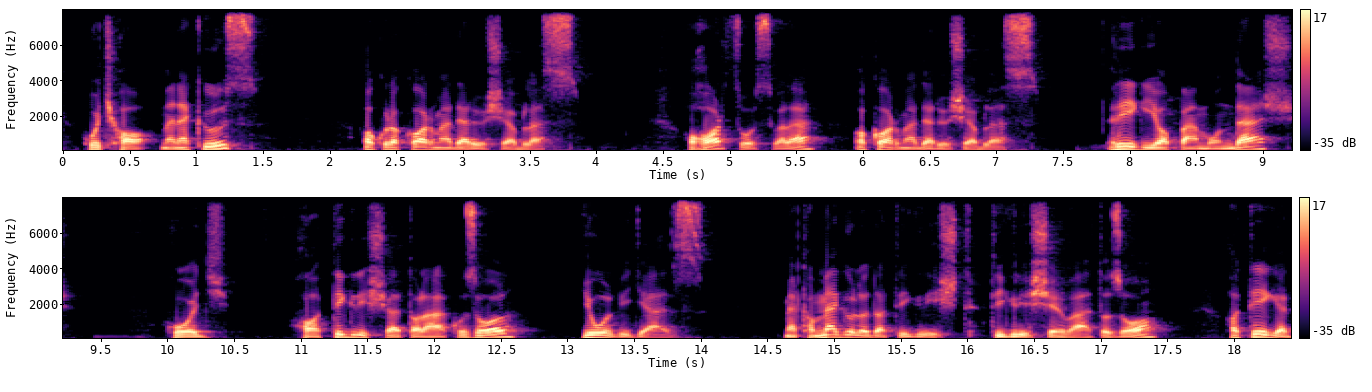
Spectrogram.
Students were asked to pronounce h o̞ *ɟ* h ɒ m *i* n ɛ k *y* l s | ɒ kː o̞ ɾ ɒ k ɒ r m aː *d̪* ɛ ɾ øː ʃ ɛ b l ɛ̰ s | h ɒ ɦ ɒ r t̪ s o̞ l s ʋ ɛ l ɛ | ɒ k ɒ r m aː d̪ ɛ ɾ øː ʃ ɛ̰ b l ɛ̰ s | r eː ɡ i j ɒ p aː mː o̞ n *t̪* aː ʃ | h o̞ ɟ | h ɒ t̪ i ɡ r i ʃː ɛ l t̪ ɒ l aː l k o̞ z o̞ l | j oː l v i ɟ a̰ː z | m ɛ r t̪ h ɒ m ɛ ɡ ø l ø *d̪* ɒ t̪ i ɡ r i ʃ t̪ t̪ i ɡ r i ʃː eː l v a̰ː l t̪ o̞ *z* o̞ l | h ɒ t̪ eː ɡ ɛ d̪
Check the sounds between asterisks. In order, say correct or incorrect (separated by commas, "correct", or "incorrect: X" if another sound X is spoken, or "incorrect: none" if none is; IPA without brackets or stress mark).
incorrect: c, incorrect: ɛ, correct, correct, incorrect: d̪, correct, correct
